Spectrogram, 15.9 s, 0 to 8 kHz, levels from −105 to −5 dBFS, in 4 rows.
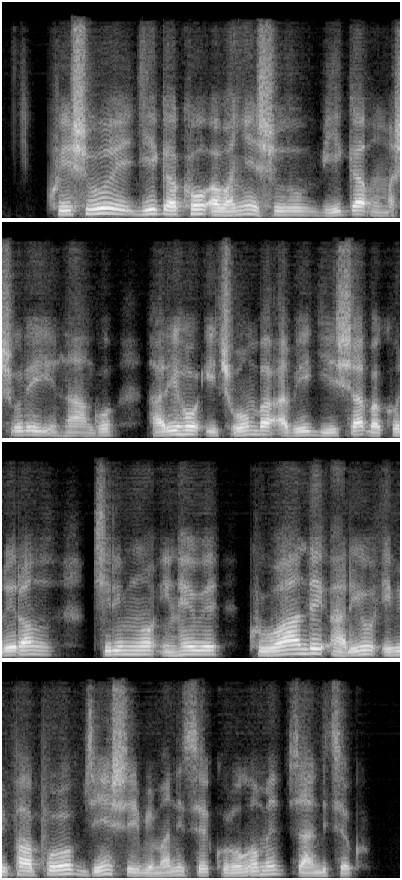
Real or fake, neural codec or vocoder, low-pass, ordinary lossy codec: fake; codec, 16 kHz, about 1 kbps, DyCAST, with the encoder's durations; 7.2 kHz; AAC, 48 kbps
